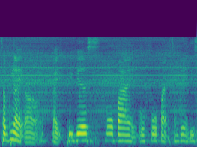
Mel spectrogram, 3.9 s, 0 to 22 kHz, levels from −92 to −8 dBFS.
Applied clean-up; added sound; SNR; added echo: none; Domestic sounds, home sounds; 13 dB; reverberation time 0.5 s.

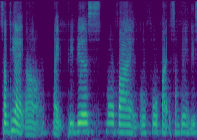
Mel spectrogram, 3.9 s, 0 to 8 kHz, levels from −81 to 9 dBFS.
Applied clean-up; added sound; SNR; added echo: neural separator model SepFormer DNS4.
